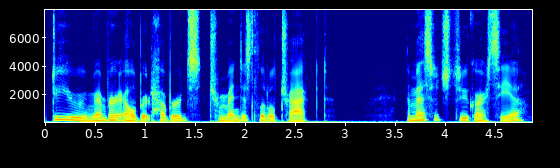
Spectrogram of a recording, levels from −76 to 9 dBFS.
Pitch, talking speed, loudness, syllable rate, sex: 150 Hz, 150 wpm, -19 LUFS, 5.6 syllables/s, male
